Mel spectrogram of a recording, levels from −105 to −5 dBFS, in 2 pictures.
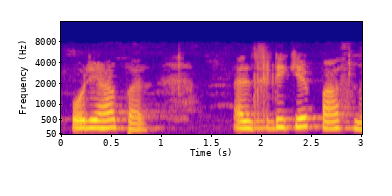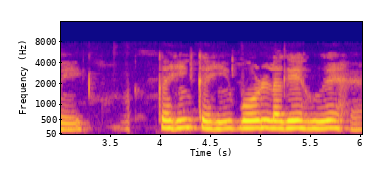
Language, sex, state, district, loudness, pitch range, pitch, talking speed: Hindi, female, Uttar Pradesh, Saharanpur, -14 LUFS, 230-250 Hz, 240 Hz, 130 wpm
